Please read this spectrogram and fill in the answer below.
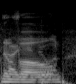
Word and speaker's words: nouveau: Yes, Matt's pronounced nouveau. It's French for new.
